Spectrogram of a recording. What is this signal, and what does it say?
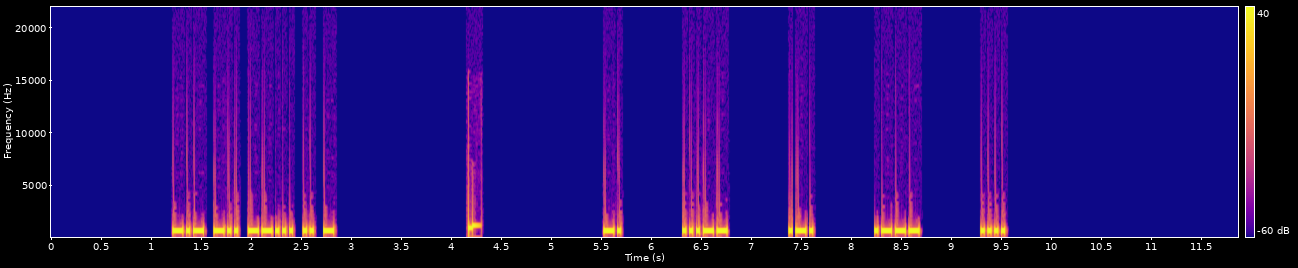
Morse code, heard as a keyed tone, about 34 wpm, spaced as for 18 wpm, 700 Hz. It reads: KD7IT N3RJH
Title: USA Call Signs - 5 Characters - 6x Character Spacing - 35wpm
